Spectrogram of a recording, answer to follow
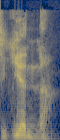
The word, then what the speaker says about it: yin: Uh or yin and yang if I pronounce it properly in Mandarin.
